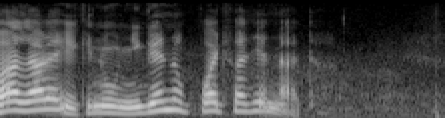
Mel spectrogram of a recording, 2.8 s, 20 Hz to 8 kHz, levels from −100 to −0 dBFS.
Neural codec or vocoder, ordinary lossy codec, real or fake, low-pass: none; none; real; 7.2 kHz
